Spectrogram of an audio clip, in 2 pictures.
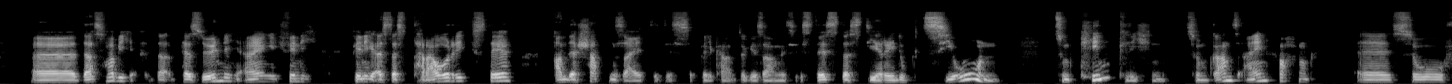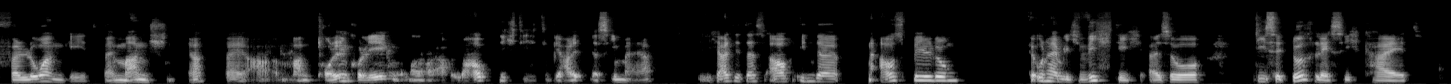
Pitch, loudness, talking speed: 155 Hz, -21 LUFS, 130 wpm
